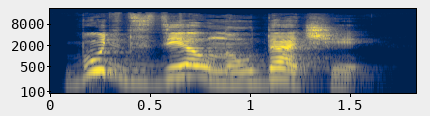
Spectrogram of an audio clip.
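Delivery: plain reading voice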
